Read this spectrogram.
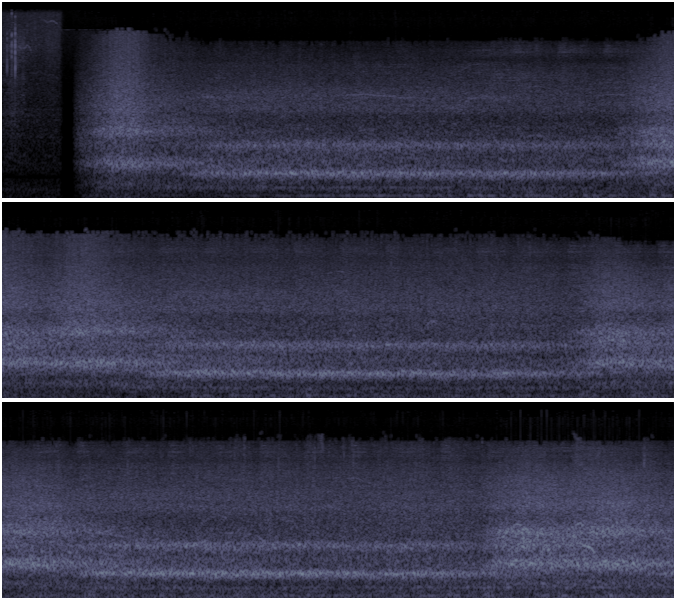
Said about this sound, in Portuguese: É o time dividindo né, a alegria da vitória com a torcida foi uma cena muito legal que a gente resgata e traz aqui ao Linha de Passe.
